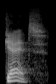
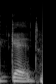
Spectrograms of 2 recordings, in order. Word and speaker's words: Ged: Ged. Right, okay. Thank you for that. I skipped Anglo-Saxon at university. – I think it's actually, I read how to pronounce it, or I heard Ursula Le Guin doing a lecture or something, I can't remember. It's definitely Ged.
